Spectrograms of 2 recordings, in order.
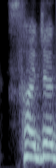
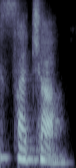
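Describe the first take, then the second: First: The middle consonant is a voiced j. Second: The middle consonant is a voiceless ch. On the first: The speaker calls it wrong. "saca demiyorum" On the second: The speaker calls it right. "Ne demem gerekecek? Saça"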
